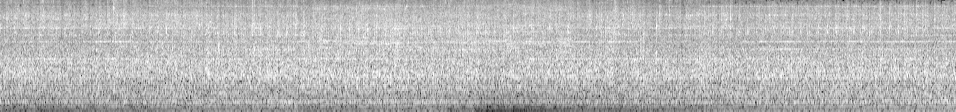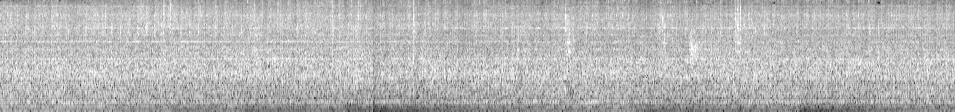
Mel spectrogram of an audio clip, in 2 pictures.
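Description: BvL vertical feed mixer running steadily as it mixes straw and fodder in its tub, with an engine humming without change underneath.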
